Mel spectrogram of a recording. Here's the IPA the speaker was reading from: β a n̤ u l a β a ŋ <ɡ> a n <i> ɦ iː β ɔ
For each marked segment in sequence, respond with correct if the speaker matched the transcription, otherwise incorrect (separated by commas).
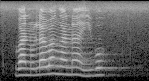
correct, incorrect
